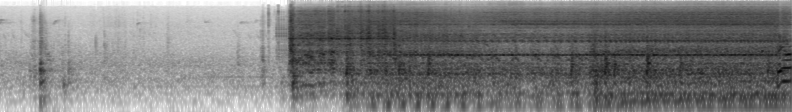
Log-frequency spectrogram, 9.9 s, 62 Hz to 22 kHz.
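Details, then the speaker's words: Range Rover V8 after fuel problem repair, wiring not yet taped up: starts and settles into lumpy, uneven idle; misfire, cause unknown, owner plans to read computer codes for injector, plug wire or coil pack. "but it starts up there is a misfire but that's perhaps a good thing because now i can get into the computer and it's running"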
